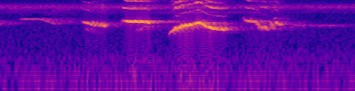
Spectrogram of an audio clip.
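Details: Oriental magpie-robin taken while trapping by the road, singing a short phrase: a soft lead-in, then three bright whistles, the middle one longest and rising, and a lower closing note, over a steady high hum.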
